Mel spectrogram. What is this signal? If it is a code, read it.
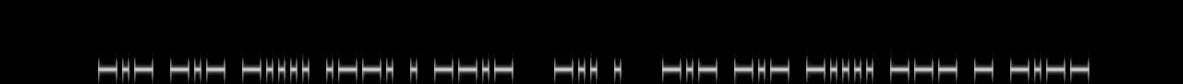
Morse code, heard as a keyed tone, about 20 wpm, 700 Hz. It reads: KK6PEQ DE KK6OTY
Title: USA Callsign DE Callsign - 6 Characters - 20wpm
